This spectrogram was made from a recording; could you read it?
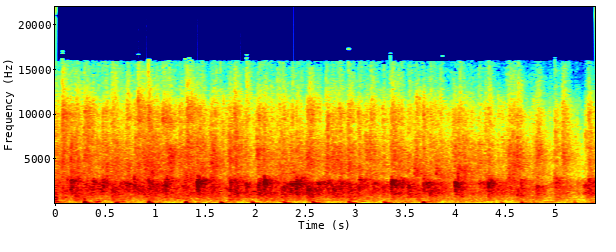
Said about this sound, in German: Auf jeden Fall ganz einen herzlichen Applaus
